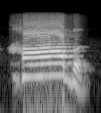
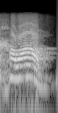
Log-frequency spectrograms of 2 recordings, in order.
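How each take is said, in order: First: ख्वाब said as khaab, one syllable; silent vav. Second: ख्वाब said as kha-vaab; wrongly sounded vav. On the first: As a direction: drop the v in ख्वाब. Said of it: "ख्वाब बोलते हैं". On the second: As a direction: sound the v in ख्वाब as a second syllable. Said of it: "नहीं ना". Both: Shown as a demonstration.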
